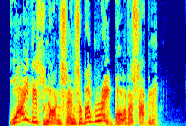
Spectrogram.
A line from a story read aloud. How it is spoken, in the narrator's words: he roared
